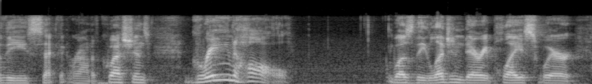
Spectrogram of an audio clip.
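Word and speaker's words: Gruene: second round of questions green hall was the legendary place where all the fantastics played from jerry jeff walker to garth brooks to sarah hickman it's spelled n g-r-u-e-n-e if you didn't answer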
